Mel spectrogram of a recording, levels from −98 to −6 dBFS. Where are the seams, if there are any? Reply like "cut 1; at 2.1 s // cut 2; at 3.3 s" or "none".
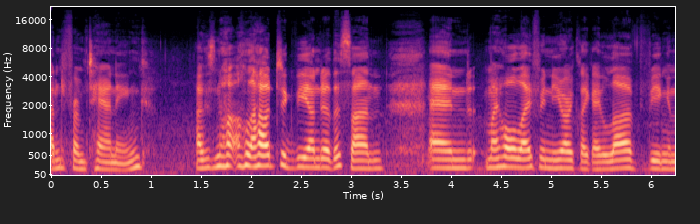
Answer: none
